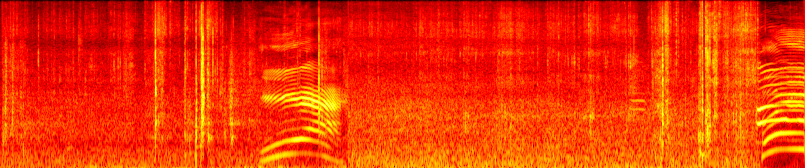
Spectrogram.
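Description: Skateboard wheels roll and rumble on rough concrete.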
